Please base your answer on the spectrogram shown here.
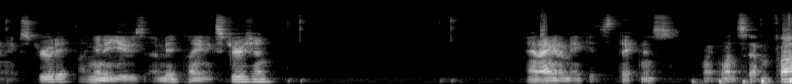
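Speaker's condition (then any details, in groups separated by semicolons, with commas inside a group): No condition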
